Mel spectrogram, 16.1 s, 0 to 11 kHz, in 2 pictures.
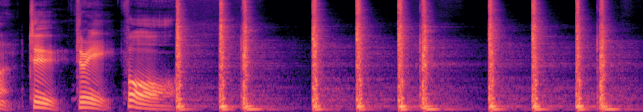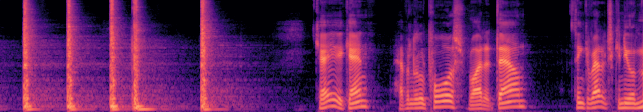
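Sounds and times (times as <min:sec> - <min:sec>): muted acoustic guitar strums: 0:02.0 - 0:11.2.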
